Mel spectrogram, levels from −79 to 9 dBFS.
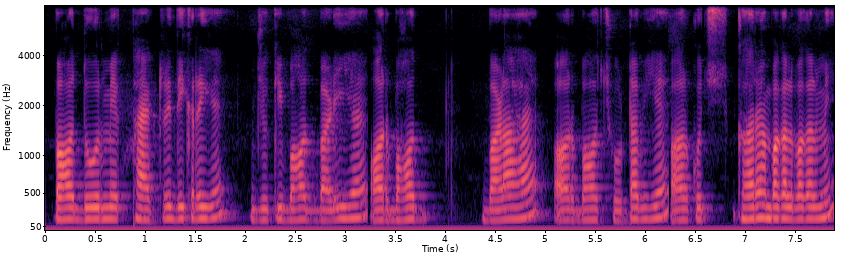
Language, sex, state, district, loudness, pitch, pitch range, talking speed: Hindi, male, Chhattisgarh, Sukma, -21 LUFS, 155 Hz, 145-160 Hz, 220 wpm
